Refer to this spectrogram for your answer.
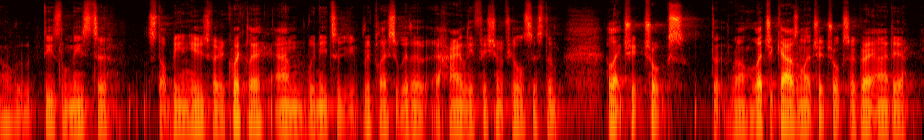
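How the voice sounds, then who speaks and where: Loud and fairly quick, a man speaks with a fairly low pitch, a bright, sharp tone and fairly even intonation. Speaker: further education college leader. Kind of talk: conference panel talk. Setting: stage with audience. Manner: halting, many fillers.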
